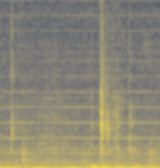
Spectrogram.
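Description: Computer keyboard keys clicking a few times, faintly, with one sharper click a little past the middle, as keys are pressed for a shortcut.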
